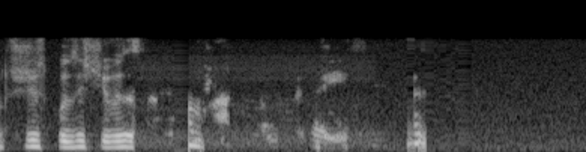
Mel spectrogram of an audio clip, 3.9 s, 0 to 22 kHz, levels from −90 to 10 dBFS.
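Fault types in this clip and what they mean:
Bluetooth LC3 compression: The speech has a plainly audible grainy, breathy edge throughout, likely from LC3 coding at a low rate, consistent with about 32 kbps and 10 ms frames. The codec drops much of the upper spectrum and fills the gaps with noise. On a spectrogram the high band looks speckled and noise-like, without the sharp harmonic detail of the lower band. The waveform shows no distinct clipping or dropouts from this alone.
Speech suppressed in double talk: From 0.83 to 2.44 s the talker's level sinks, likely because an echo canceller faced both sides talking at once and turned its own talker down along with the echo. The deepest dip reaches about 25 dB, and about 1.5 s is affected in total. The waveform envelope shows a clear sag across this span. On a spectrogram the speech energy thins and upper harmonics fade in patches before recovering.
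Lost LE Audio frames: At 1.17 to 1.26 s about 90 ms is lost in one run. From 2.72 to 3.14 s about 270 ms is lost across a 420 ms stretch, in bursts up to roughly 70 ms long. The decoder repeats the last spectrum with scrambled phase and fades it out, so the sound smears into noisy hiss. On a spectrogram these spans show harmonics dissolving into flat noise bands. The waveform decays toward silence in the longer gaps.
Other side's voice leaking through: Faint scraps of a second voice sit about 35 dB below the main speech at 1.57 to 1.67 s, 1.88 to 1.94 s and 2.34 to 2.59 s, likely loudspeaker echo that the echo canceller left in the microphone signal. A spectrogram shows weak, separate harmonic traces under the main speech in these windows. The waveform barely changes because their level is so low.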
